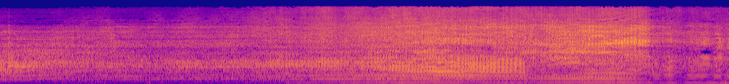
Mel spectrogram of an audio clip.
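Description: Snow bike engine, a dirt bike fitted with a ski and track kit, revving hard, its pitch rising and falling as the throttle works. It gets loudest a little past the middle as the bike comes close.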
